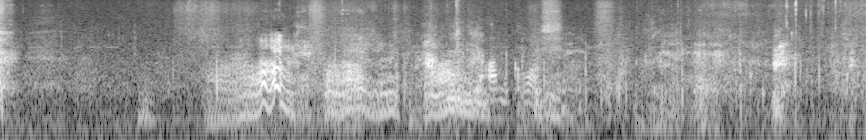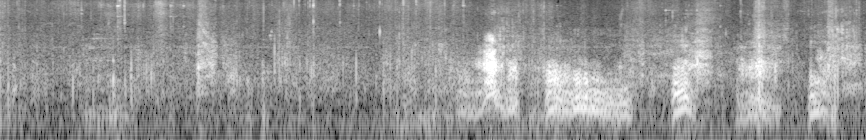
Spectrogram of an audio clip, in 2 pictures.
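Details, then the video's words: Bernese Mountain Dogs play fighting in the snow outdoors, giving rough growls and short yelping bursts at irregular intervals, with people talking over much of the scuffle. "Berner Sennenhunde Kämpfe"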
